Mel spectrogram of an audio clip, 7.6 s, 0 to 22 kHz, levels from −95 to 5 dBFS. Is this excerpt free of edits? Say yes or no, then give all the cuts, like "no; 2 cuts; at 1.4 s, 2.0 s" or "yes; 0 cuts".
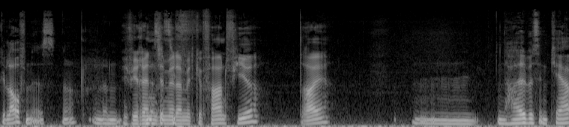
yes; 0 cuts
